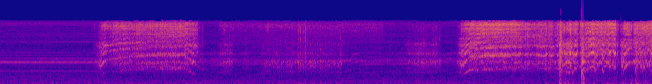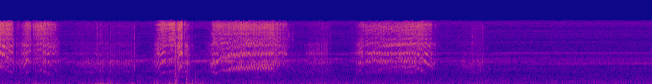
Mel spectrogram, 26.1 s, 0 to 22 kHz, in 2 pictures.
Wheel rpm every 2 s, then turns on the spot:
10, 140, 40, 20, 80, 200, 120, 30, 100, 60, 90, 10, 0.
4-8 14-16 18-20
